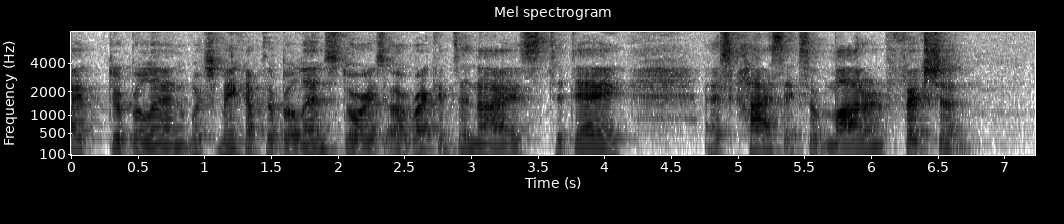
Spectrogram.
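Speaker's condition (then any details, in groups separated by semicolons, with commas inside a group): No condition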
